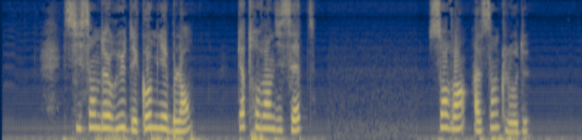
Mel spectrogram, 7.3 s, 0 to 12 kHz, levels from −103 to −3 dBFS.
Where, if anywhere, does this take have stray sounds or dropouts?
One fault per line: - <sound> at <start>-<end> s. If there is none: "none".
none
